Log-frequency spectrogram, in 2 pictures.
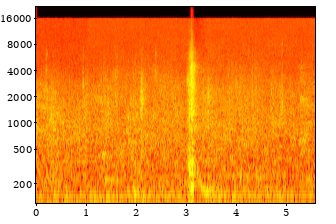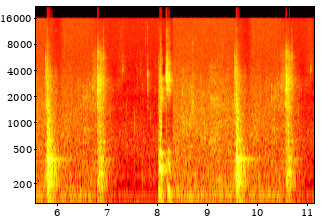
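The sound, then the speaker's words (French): A door with no automatic closer opens into the hallway of an old, modest apartment building and swings with several sharp knocks and clunks over a steady background hiss of street ambience, followed by lighter thuds as it settles. “vite, traverse le trottoir de la porte n'a pas de fermeture automatique, c'est rare, et il entre dans l'allée.”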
